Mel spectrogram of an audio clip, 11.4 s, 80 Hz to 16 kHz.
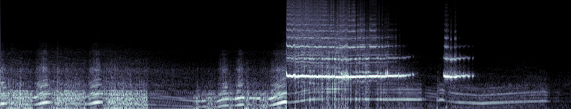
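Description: A 2024 Toyota Supra 45th Anniversary Edition accelerates hard through its gears, the engine note rising loudly and dropping at each upshift, then revving high to a peak before easing off, all with no talking.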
